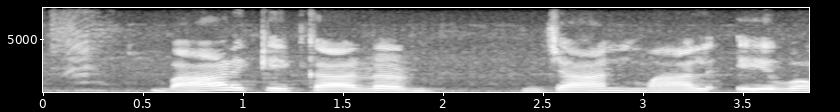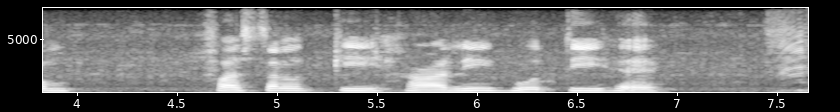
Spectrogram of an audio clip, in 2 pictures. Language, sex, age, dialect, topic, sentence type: Hindi, female, 36-40, Kanauji Braj Bhasha, agriculture, statement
